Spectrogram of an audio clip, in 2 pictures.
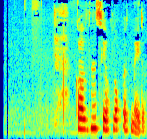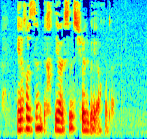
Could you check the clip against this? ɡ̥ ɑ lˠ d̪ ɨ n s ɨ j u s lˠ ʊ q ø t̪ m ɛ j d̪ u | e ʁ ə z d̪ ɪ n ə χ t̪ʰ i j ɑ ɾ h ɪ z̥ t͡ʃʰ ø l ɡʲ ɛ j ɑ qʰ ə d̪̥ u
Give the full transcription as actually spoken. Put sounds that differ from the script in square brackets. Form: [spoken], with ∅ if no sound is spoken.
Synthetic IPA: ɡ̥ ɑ lˠ d̪ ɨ n s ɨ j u [χ] lˠ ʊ q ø t̪ m ɛ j d̪ u | e ʁ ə z d̪ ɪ n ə χ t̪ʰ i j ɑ ɾ [s] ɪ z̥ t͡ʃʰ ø l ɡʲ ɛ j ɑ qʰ ə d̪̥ u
